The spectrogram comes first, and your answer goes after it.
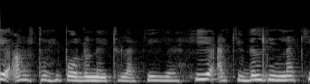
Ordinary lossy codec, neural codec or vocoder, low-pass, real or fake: MP3, 24 kbps; none; 7.2 kHz; real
